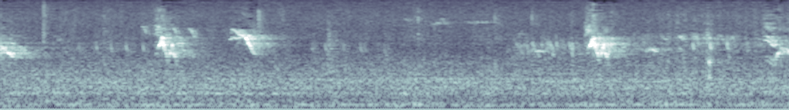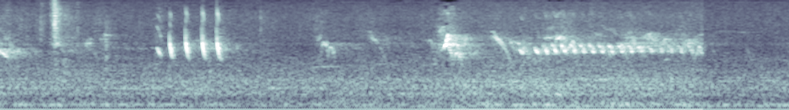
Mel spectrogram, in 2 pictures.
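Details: Common redpoll at Oksywie early in the morning: scattered sharp high chips and quick stuttering series of clipped notes, ending in a longer buzzy trill lasting over a second, with steady low background noise.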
